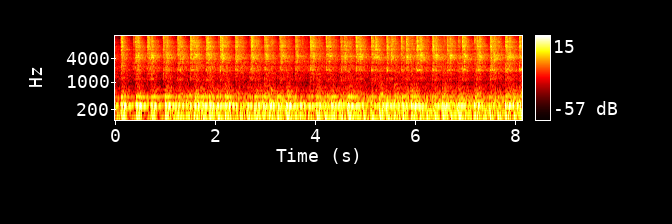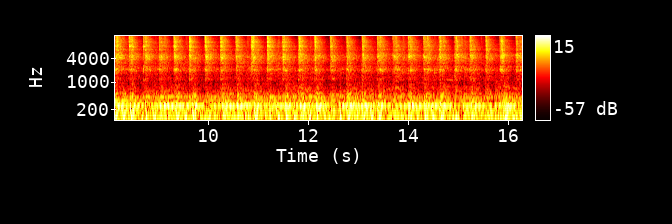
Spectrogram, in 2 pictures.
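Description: Lion dance percussion: a drum and cymbals beating a fast, even rhythm of about four strokes a second, with a steady low drone underneath.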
